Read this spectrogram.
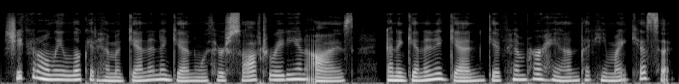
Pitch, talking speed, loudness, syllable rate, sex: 200 Hz, 240 wpm, -16 LUFS, 5.2 syllables/s, female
